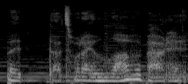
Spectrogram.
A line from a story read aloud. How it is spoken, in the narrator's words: he murmured, his lips softly caressing my neck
